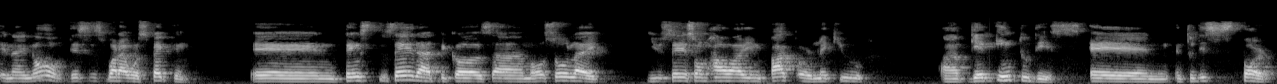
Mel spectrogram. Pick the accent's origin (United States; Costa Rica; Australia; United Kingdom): Costa Rica; Puerto Viejo, Limón; English is a second language; I grew up on the Caribbean side, Puerto Viejo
